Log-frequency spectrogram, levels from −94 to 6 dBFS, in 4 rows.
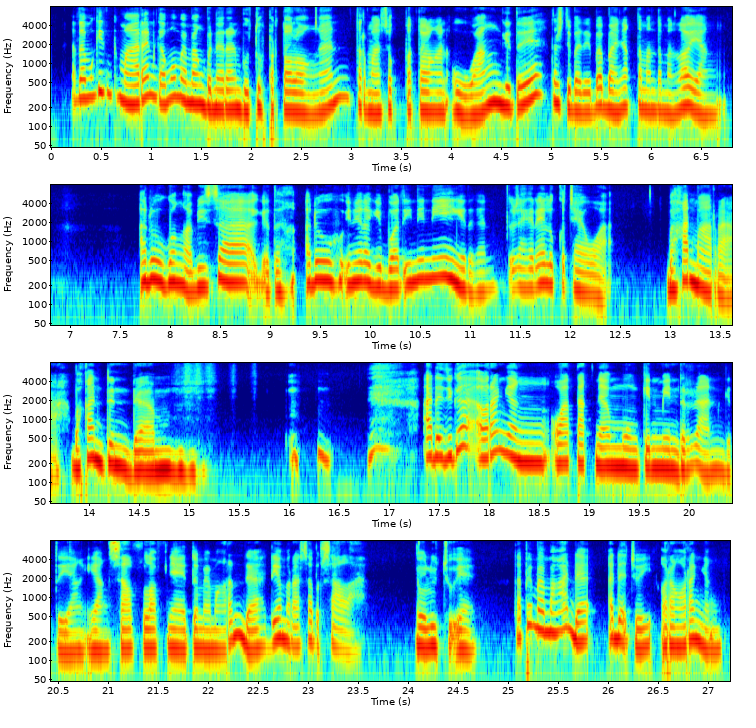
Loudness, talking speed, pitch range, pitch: -13 LUFS, 150 wpm, 165-225 Hz, 185 Hz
